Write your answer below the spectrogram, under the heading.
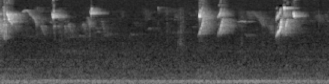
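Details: Saffron finch being fired up by its keeper, producing a few short, high chirped phrases: a quick trio of notes, a pause of over a second, then two tight bursts of bright tweets.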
